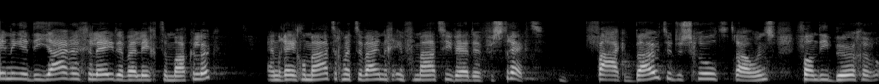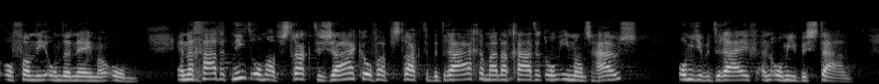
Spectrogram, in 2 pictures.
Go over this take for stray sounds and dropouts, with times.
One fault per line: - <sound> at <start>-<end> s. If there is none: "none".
none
